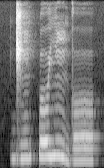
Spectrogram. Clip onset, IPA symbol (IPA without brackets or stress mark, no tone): d͡ʒ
